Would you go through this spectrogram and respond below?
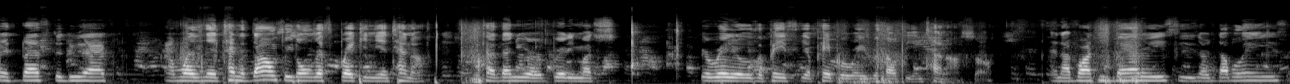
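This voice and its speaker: A young man giving a casual unboxing demonstration, explaining things in a halting, repetitive way into a handheld camera. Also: on the high side, rough recording. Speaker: hobbyist video maker. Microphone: handheld camera, no tripod.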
